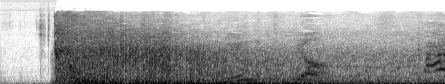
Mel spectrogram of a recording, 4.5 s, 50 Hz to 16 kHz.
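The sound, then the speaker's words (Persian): A drone-attack explosion in Isfahan shortly before midnight erupts suddenly into a loud, sustained roar and rumble, with faint voices rising over it later. “یه پهباد بود، درسته؟ این صدای انفجاری بود که شنبه 8 بهمن کمی قبل از نیمه شب در اصفهان شنیده شد.”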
